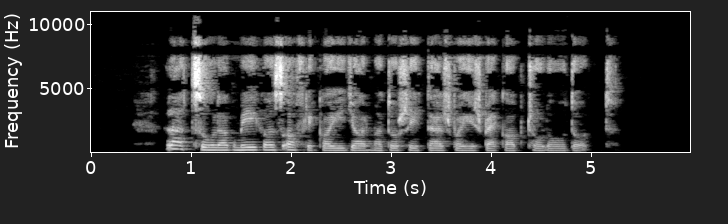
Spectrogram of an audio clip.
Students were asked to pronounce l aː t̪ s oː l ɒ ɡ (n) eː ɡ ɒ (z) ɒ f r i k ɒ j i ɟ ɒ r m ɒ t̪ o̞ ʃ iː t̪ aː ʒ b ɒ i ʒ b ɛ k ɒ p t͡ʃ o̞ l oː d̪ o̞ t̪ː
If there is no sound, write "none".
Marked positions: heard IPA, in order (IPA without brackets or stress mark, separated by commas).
m, z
